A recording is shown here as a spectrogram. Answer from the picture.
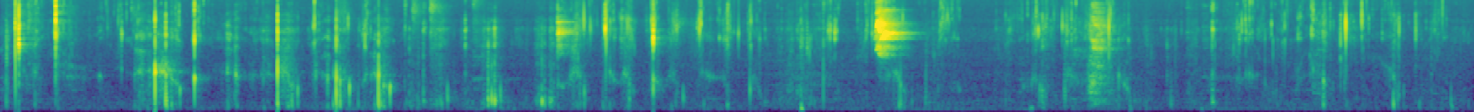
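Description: Close-miked biting and chewing of something crunchy, with sharp crunches at irregular intervals; the loudest crunch comes about eleven seconds in.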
